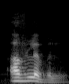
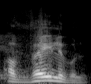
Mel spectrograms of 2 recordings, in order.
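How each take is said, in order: First: The word is said with fewer sounds. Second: The word is said with all its sounds. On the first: The speaker calls it wrong. "a lot of people pronounce it only as available. So you are using fewer sounds" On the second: The speaker calls it right. "How should it be pronounced?"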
